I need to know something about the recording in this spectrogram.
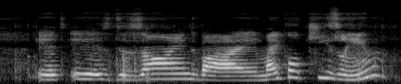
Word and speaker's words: Kiesling: It is designed by Michael Kiesling. Rhymes with Riesling, my favorite wine.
